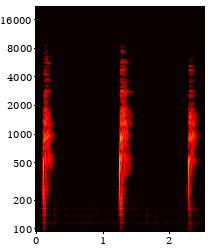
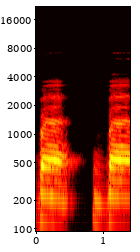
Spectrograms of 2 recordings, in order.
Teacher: Vocês notam que o P e o B, B, a forma, tudo que eu faço na minha boca é igual. A única diferença é que o P não tem vibração e o B vibra. Suas cordas vocais vibram.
